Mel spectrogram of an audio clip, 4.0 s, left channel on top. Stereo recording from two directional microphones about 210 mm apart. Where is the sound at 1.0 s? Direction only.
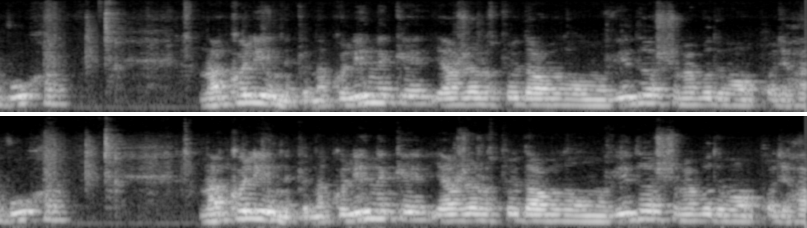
15° left (ahead or behind).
